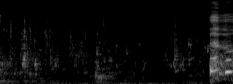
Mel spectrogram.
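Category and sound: household object, water splashing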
